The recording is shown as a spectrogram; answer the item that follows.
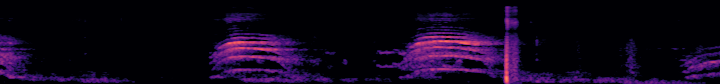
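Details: Persian cat meowing while giving birth to five kittens, two strong rising-falling harmonic meows and a shorter one at the end, with a sharp click and faint rustling indoors.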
